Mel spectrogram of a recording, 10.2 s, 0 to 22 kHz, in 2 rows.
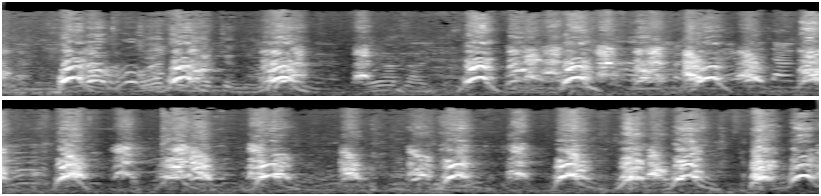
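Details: Corgi puppies Milk and Kokoro, facing off, filmed on a GoPro HD HERO2: sharp, high yapping barks fired in quick bursts, two or three per second, for the whole stretch, with brief gaps between volleys.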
